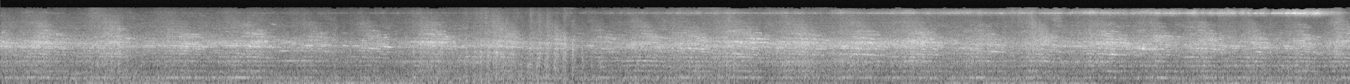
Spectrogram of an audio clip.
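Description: Double-stack intermodal container train passing close by at speed: a steady rumble of steel wheels on the rails, with a regular, repeating clatter as the cars go past.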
